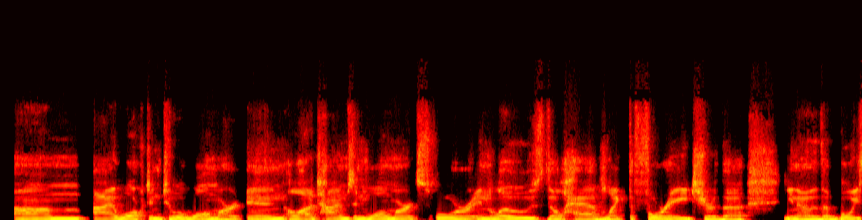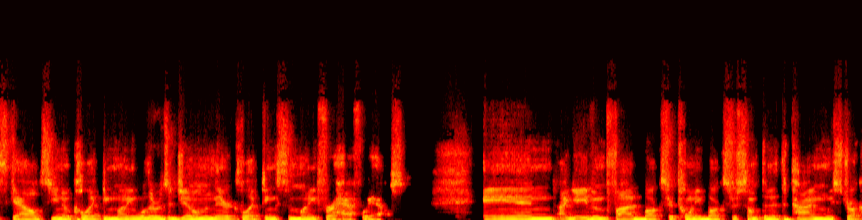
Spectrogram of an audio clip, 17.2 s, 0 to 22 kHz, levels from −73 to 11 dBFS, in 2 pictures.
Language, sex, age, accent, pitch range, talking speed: English, male, 30-49, American, 95-125 Hz, 220 wpm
